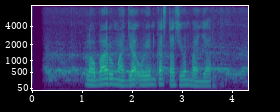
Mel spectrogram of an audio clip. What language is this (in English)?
Sundanese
